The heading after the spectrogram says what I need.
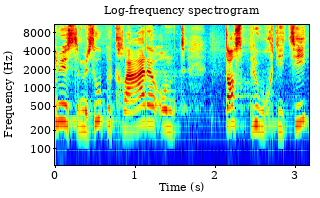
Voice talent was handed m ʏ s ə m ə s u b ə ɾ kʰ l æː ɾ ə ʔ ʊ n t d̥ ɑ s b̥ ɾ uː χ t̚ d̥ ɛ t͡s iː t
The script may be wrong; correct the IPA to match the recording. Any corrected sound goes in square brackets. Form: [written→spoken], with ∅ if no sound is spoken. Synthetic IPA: m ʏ s ə m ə s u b ə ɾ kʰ l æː ɾ ə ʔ ʊ n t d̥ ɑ s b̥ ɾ uː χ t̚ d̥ [ɛ→i] t͡s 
